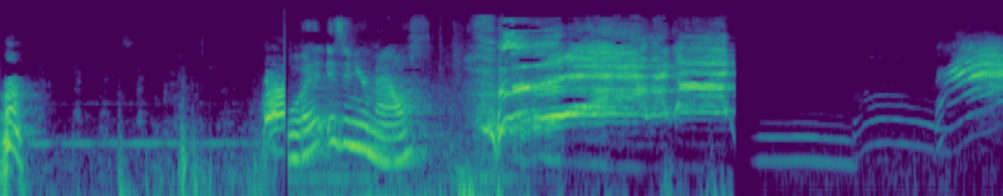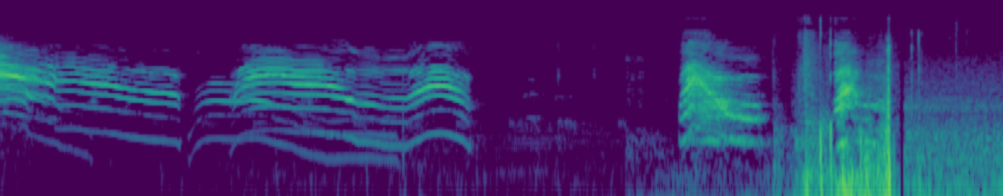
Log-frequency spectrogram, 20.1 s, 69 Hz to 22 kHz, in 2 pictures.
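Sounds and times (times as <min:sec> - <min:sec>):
cat meowing: 0:08.6 - 0:14.8.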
